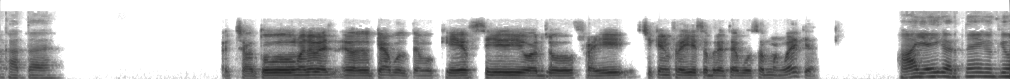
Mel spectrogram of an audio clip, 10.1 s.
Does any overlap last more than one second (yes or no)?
no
